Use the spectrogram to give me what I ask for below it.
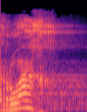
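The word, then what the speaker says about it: רוח: Se pronuncia roaj. Por ejemplo, cuando hablamos del Espíritu Santo, el Espíritu Santo es roaj, el cadosh.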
